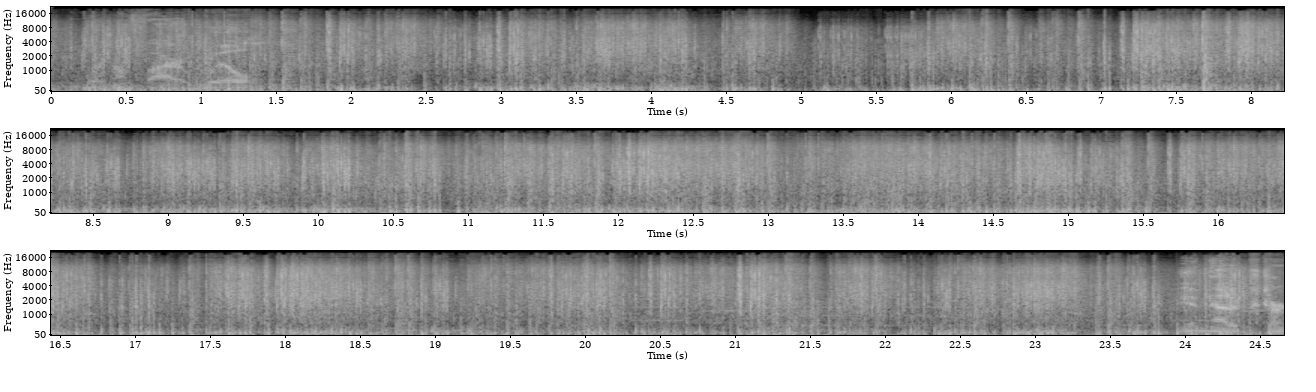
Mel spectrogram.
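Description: Canister artillery and massed musket fire in the Civil War strategy game Grand Tactician, a dense, unbroken battlefield din of overlapping shots and booms with talk running over it throughout.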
